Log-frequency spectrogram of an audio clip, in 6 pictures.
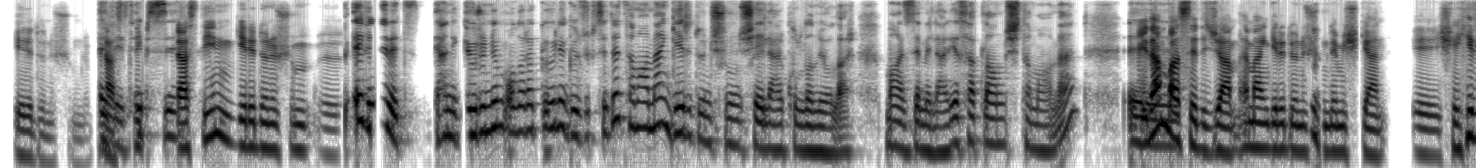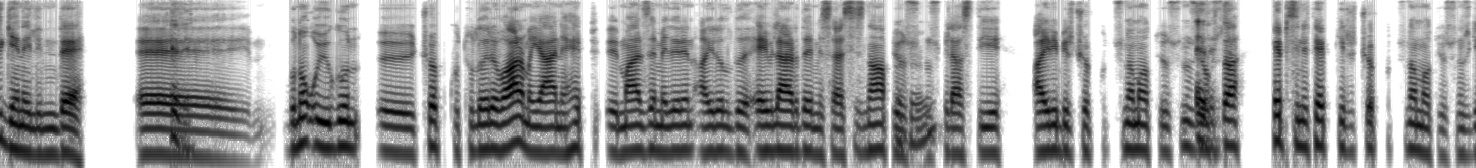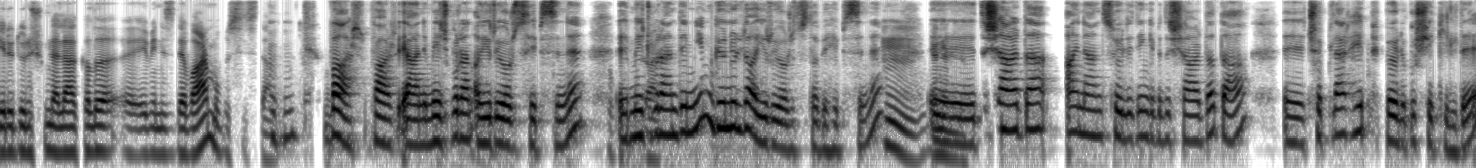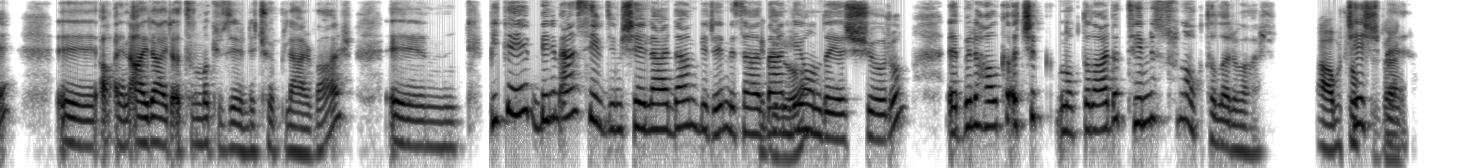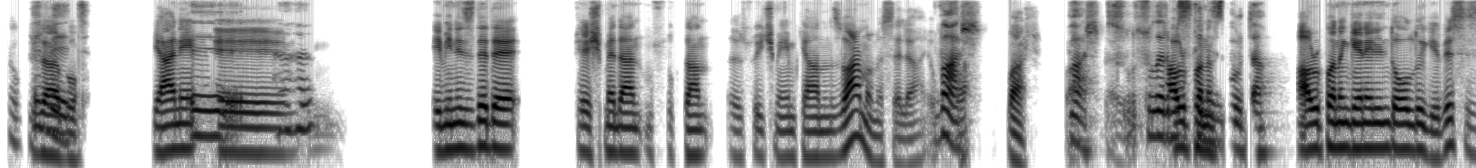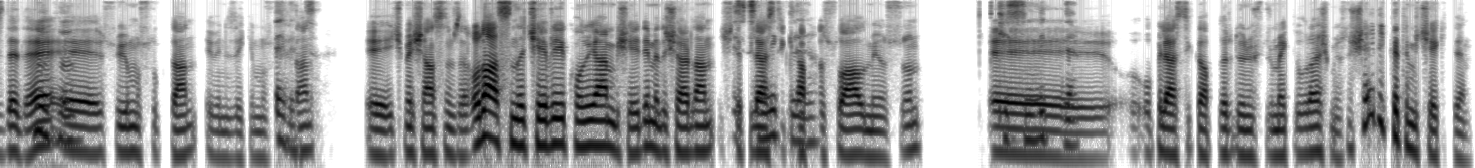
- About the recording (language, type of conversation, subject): Turkish, podcast, Plastik kullanımını azaltmanın pratik yolları nelerdir?
- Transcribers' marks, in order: tapping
